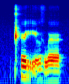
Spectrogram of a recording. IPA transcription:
ǁʰ ø˦ rʲ ḛ˧ l ə̤˦˨ w œ˧

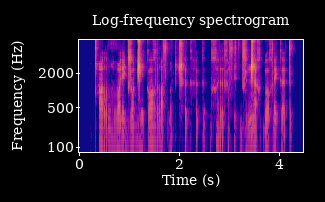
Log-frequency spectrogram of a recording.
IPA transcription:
qʰ ɔ r ðˤ ɛ̤ ðˤ o ɾʲ e d͡ʑ ɔ ɡ͡ǁ e k ɔ ʁ r ə sˤ ɡ͡b ɛ̤ k ʈ͡ʂʰ ə k h ə k | χ ə̤ r x ə̤ sˤ ɾʲ ə t d͡ʑ ə̤ ŋ͡ǁ ɛ χ ɓ o χ ɾ e k ɜ t

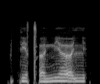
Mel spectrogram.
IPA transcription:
pʲ ʌ tʼ œ mʲ œ lʲ

